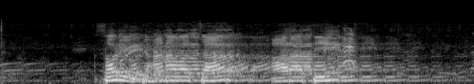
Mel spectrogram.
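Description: Young men shout loudly outdoors.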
